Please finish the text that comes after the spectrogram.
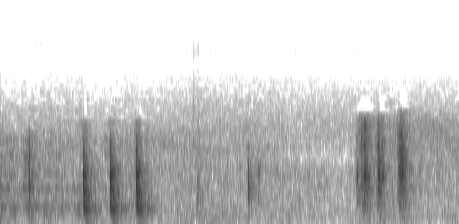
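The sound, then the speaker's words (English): A young lady knocking on the door of a young artist's studio, four flights up in Greenwich Village, New York, on an early spring evening. Scattered sharp raps in small clusters: first a single knock, then three quick ones, a couple of lone taps, and a final trio, with no voices. “In the early evening of a bright spring day, a young lady climbed the four flights of stairs to the studio of a famous young artist in Greenwich Village and knocked.”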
